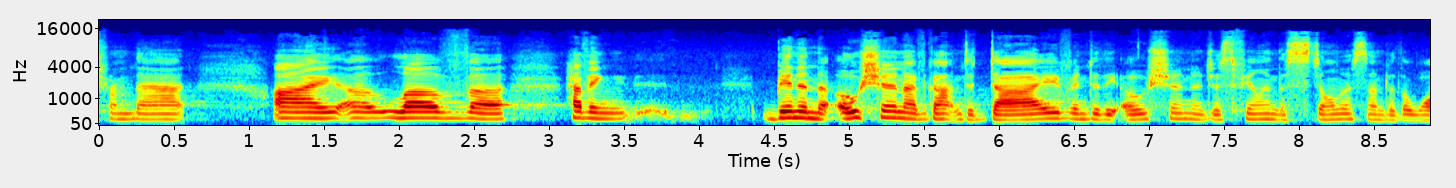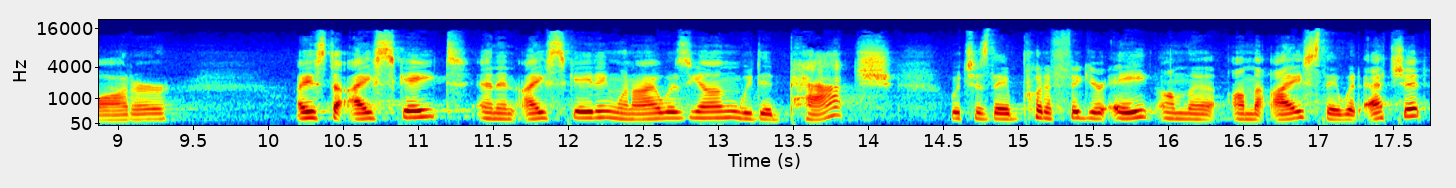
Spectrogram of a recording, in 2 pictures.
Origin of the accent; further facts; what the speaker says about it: Salida, Colorado, United States; I'm a fifth generation Coloradan, and I was born in Salida, Colorado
